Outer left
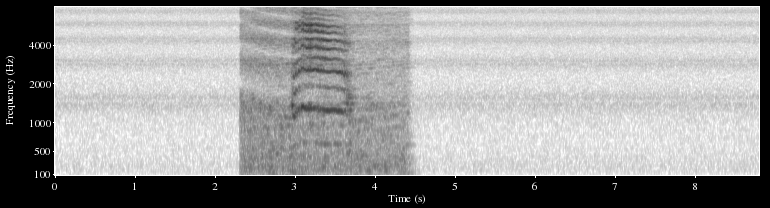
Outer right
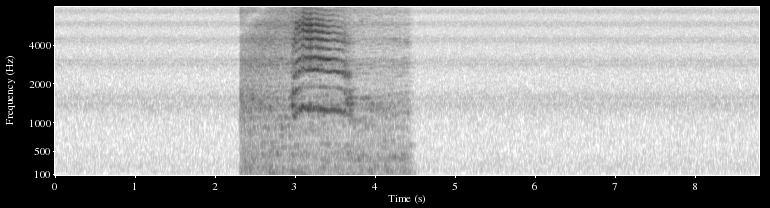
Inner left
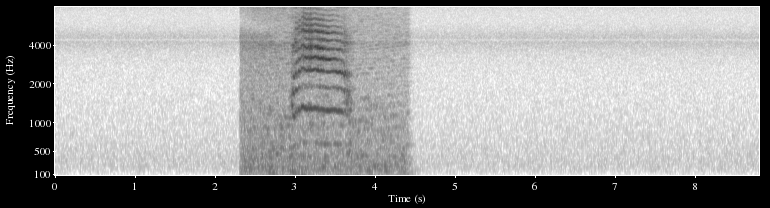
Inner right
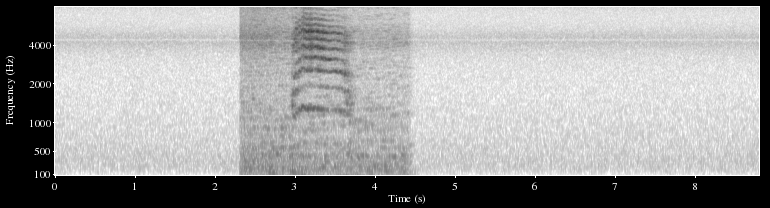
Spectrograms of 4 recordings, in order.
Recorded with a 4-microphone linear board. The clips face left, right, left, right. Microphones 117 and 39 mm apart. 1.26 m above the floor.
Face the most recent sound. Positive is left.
turn(degrees=75)  # may be behind; listen again after turning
